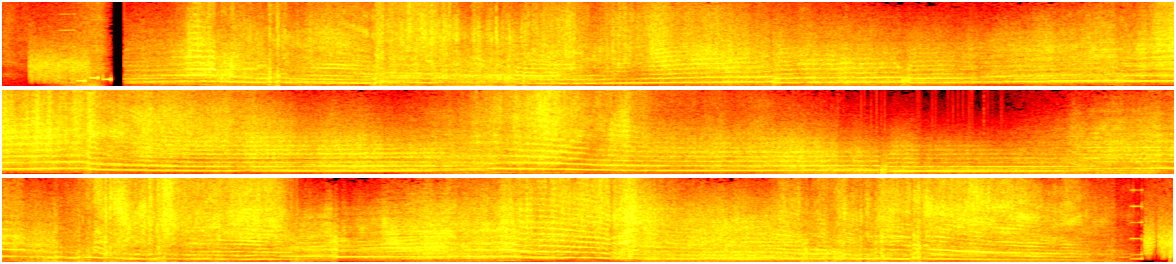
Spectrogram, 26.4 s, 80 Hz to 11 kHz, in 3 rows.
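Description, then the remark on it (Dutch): The V10 engine of a 2005 R25 Formula One car screams loudly and continuously during a demonstration run, its pitch rising and falling sharply through gear changes as the car passes by, with no talking over it. “de demonstratie van Alonso in zijn R25? Is R25, ja. ja. Van 2005. Van 2005. Ja, het laatste met de V10”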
